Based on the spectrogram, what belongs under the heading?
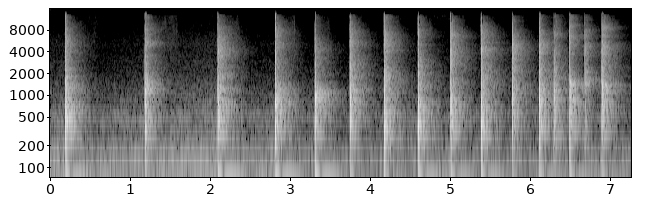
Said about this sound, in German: klatscht in die Hände.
